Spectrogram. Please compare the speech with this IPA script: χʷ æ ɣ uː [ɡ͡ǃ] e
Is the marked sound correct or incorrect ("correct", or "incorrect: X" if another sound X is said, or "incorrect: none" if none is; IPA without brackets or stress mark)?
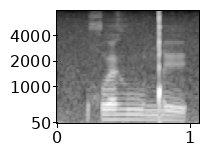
incorrect: ŋ͡ǃ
